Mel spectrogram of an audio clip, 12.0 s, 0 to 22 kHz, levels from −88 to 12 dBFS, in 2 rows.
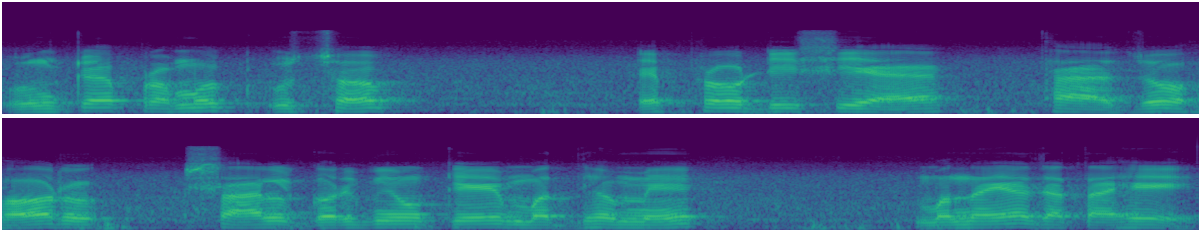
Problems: none marked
